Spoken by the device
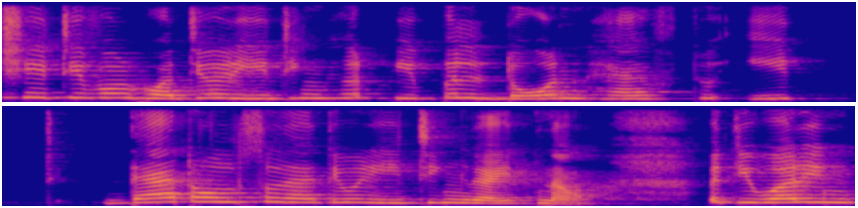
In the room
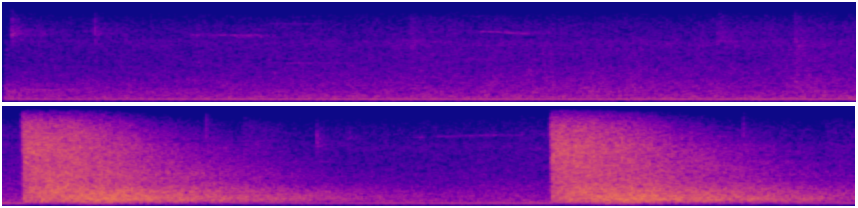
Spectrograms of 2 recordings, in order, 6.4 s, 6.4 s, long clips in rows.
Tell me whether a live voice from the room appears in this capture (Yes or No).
No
